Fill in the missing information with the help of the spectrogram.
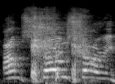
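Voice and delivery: loud, high, pleading shout of sorry; shouted apology. Real, not acted. Host shouting an apology to listener Paul. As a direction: bellow the apology across the room.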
